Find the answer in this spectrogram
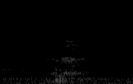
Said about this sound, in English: See, another yawn. Yeah, I'm sorry.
